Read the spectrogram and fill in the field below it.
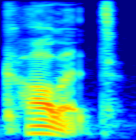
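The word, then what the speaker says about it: Colet: name is john collett john collett c-o-l-e-t call it john collett was employed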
